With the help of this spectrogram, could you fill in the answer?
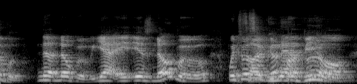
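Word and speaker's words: Nobu: no boo no boo boo yeah it is no boo which was a good Nabil but with nope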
